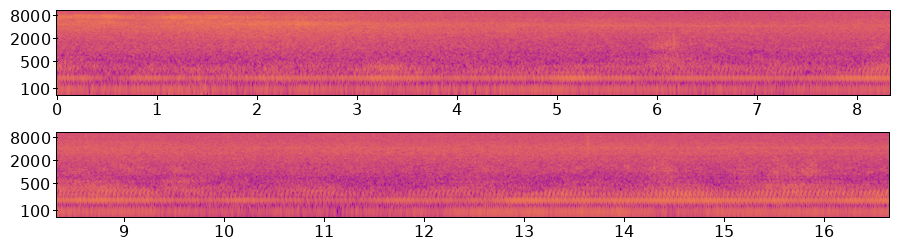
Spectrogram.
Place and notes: Bluff View, Glencoe, Missouri, USA - Bluff View
Symphony of cicadas, wind blowing through the trees, airplanes and murmurs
